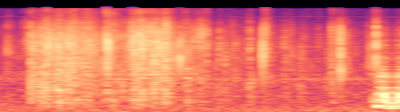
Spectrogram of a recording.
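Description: Clear plastic bag packed with balls of yarn crinkling and rustling as it is handled, a dense run of crackles starting about a quarter of a second in.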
